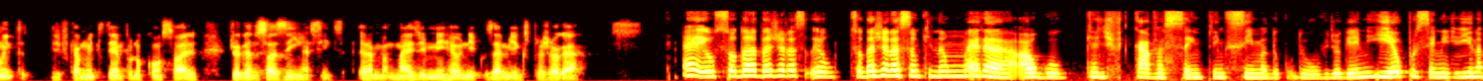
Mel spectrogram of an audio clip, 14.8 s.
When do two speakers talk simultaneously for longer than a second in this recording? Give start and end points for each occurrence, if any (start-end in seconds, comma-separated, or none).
none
